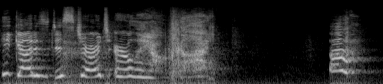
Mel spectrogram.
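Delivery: tearful voice. Telling a neighbor the husband got his discharge early: crying. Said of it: "why are you crying?".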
